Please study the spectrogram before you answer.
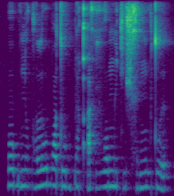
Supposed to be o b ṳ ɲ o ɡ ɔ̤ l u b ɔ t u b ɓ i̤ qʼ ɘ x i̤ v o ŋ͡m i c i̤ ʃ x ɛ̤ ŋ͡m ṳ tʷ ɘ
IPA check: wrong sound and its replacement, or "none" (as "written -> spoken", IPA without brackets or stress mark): none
